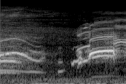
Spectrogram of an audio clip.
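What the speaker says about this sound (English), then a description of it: "She's screaming." A girl screams in The Sims 4, two short shrill wailing bursts in quick succession, loud and close with no talk.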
